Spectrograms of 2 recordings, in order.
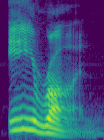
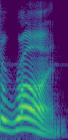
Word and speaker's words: Iran: What I am hearing is Iron. Literally flat out just the wrong letter. Iron. Listen guys, if you're trying to stick up for another country and what's right, don't mispronounce their name over and o like they're just going to think you're stupid. It's four letters and you don't know how to pronounce Iran.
